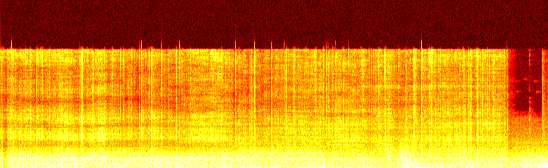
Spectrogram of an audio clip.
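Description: Electric arc burning against a steel shaft, a steady crackling hiss, cutting away a seized ball bearing.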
